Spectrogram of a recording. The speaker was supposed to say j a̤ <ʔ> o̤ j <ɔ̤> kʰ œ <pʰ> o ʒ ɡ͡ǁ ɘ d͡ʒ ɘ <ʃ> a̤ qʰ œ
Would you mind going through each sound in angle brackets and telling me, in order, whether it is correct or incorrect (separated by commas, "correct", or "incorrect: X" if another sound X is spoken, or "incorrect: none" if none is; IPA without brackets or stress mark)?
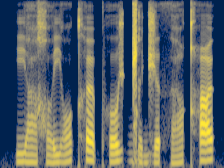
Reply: incorrect: χ, correct, correct, incorrect: θ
